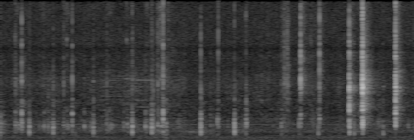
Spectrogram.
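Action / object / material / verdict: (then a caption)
tap / plastic game controller / plastic / none. A hollow, translucent blue-and-white plastic game controller is held in both hands while the thumbs press and click its buttons and sticks and the fingertips tap the shell. About fourteen quiet, sharp, bright plastic clicks and taps come at an uneven pace, each dying away almost at once, over a faint steady hum.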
